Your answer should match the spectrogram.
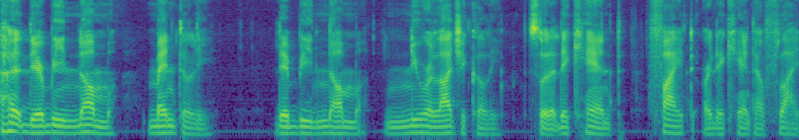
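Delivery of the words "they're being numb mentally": loud voice, laughing through the words. Picturing people sitting around numbed, laughing while talking. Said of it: "I'm laughing because I can see it in my mind".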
